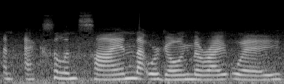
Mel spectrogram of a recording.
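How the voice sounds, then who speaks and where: Noticeable background noise and audible room echo surround a woman with an Irish accent. Her pitch is fairly high and her pace moderate. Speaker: travel vlogger. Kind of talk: casual vlog talk to camera. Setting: outdoors walking up a hill. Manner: quiet, hushed.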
